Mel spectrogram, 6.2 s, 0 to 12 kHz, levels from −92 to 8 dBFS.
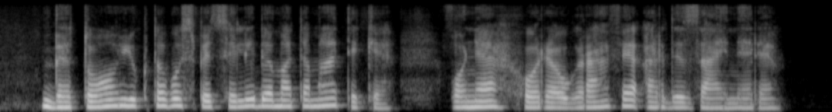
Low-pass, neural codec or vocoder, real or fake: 9.9 kHz; vocoder, 22.05 kHz, 80 mel bands, WaveNeXt; fake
